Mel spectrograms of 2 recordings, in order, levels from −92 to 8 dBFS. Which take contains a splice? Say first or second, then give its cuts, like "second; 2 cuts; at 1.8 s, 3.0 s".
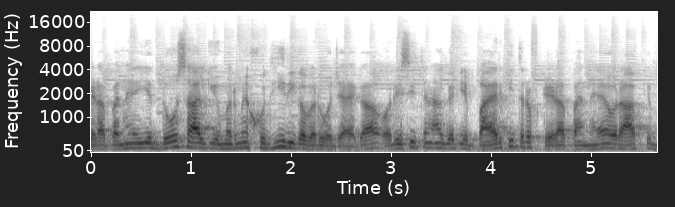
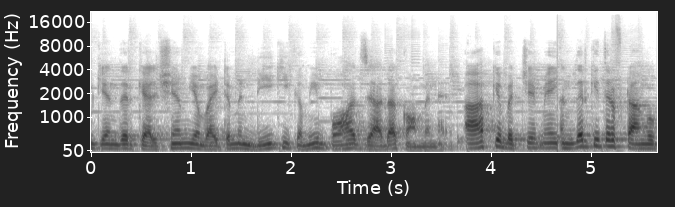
second; 2 cuts; at 3.7 s, 4.7 s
